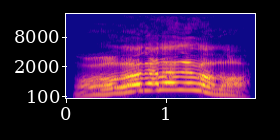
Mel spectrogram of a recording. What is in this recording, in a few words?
male shout angry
